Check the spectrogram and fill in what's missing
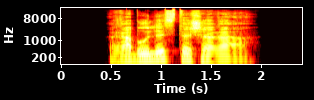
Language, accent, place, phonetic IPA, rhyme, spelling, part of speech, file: German, Germany, Berlin, [ʁabuˈlɪstɪʃəʁɐ], -ɪstɪʃəʁɐ, rabulistischerer, adjective, De-rabulistischerer.ogg
- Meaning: inflection of rabulistisch: 1. strong/mixed nominative masculine singular comparative degree 2. strong genitive/dative feminine singular comparative degree 3. strong genitive plural comparative degree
